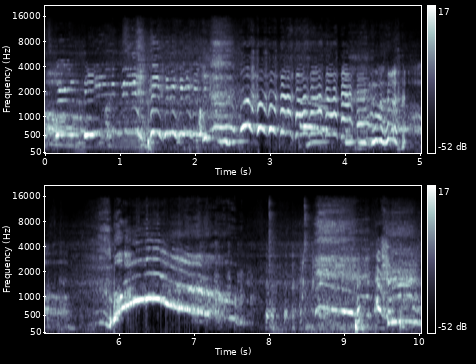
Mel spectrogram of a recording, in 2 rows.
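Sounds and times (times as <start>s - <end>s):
person crying out in surprise: 5.8s - 7.7s.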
